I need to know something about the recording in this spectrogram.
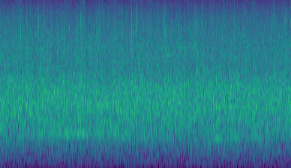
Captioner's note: audience continues cheering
